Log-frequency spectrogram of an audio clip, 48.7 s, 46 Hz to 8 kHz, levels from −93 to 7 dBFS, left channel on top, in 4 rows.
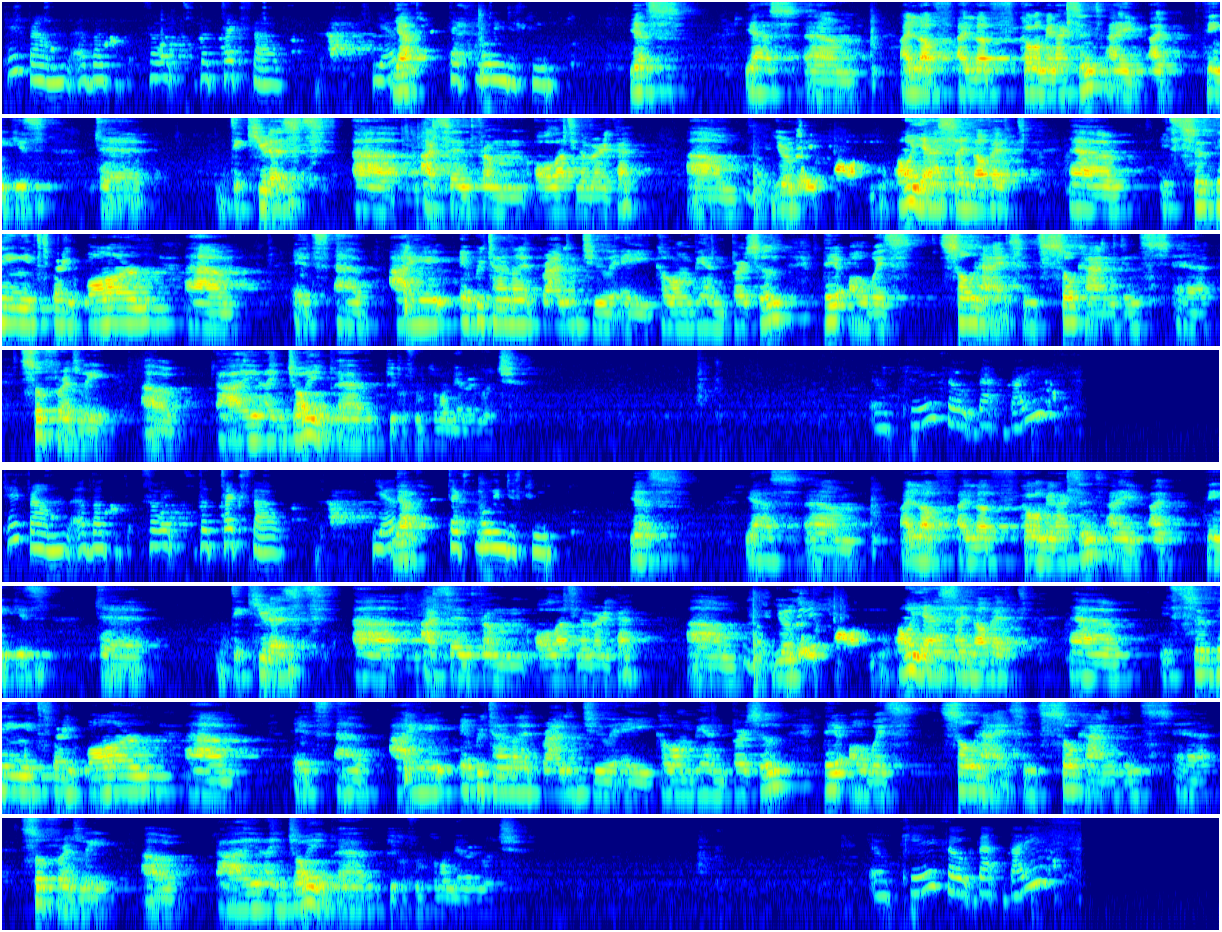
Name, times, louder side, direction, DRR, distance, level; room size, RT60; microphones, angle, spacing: voice 1, 0.0-2.8 3.7-4.0 4.5-5.5 12.5-12.6 13.2-13.6 14.3-14.5 19.6-20.4 24.6-24.7 45.2-47.3, right 4 dB, 65° right, 0.7 m, -43 dB
voice 2, 3.2-4.2 4.5-4.6 6.3-6.9 7.4-12.7 13.1-13.8 14.4-18.7 19.0-26.9 27.3-36.5 36.7-41.7, left 4 dB, 65° left, 0.9 m, -34 dB
6.6 x 5.3 x 3.9 m
head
